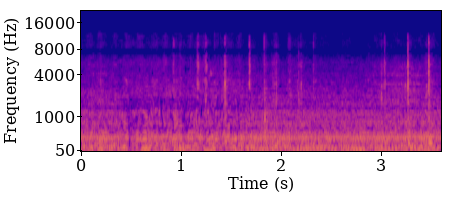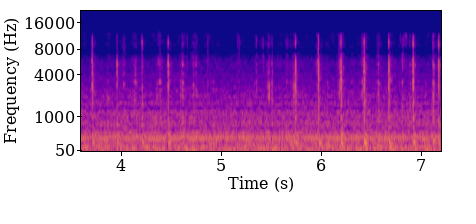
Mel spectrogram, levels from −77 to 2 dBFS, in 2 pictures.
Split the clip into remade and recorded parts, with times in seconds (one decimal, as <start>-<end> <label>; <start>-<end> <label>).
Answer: 0.0-0.4 recorded; 0.4-1.6 remade; 1.6-7.2 recorded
